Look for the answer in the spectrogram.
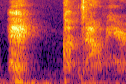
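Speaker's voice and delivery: hushed, voiceless beckoning; eerie whisper. Retold or imitated. Unseen voice calling him down under the floor, creepy whisper. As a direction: whisper it like a lure from below. Voice from below answers.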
